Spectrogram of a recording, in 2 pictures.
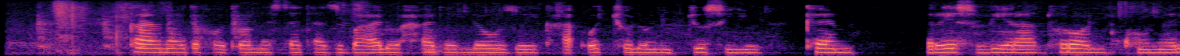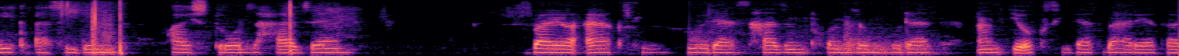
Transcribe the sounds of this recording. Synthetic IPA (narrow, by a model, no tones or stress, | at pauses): kʰaβnajt̪ʰɐfɐt̪ʼɾo̞mɐst̪ʰɐt̪ʰat̪zɨbahaluħad̪ɐlːɐwuzojkʰʕaʔot͡ʃʰːolo̞nd͡ʒusɨjːu | kʰɐm | ɾesveɾat̪ʰɾolkʰomeɾikʰasid̪en | fajst̪ʰɾolzɨħazɐ | bajoʔakt̪ʰiwuhd̪at̪z̥ħazɐnt̪ʰɨ̥xonuzɐmhud̪at̪ | ʔant̪ʰioksid̪at̪̚bahɾjat̪ʰat̪̚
